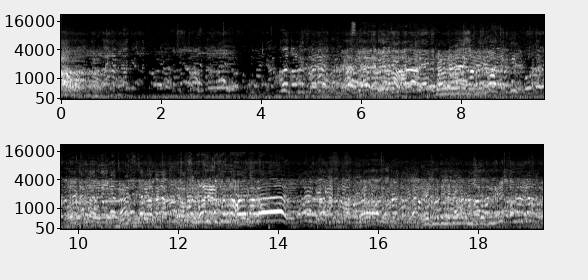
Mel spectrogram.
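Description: A large outdoor crowd at a political protest rally in West Bengal chatters and murmurs continuously, a dense babble of many voices that swells and stays loud throughout.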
